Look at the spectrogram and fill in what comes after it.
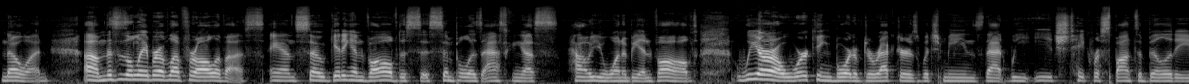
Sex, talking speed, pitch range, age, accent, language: female, 215 wpm, 160-185 Hz, 30-49, American, English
